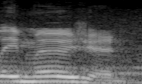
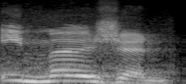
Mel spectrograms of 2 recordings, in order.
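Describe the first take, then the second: First: The word is slurred and not clearly pronounced. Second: The word is said carefully and clearly pronounced. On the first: The speaker calls it wrong. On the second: The speaker calls it right.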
